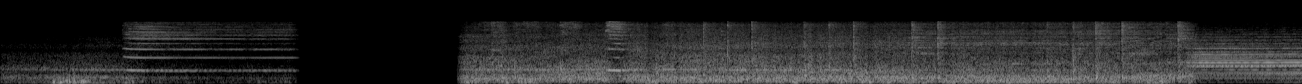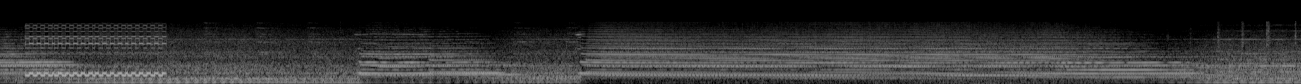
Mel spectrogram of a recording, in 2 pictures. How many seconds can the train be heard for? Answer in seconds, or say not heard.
24 s.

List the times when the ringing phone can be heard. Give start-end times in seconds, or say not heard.
13.2-14.7.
